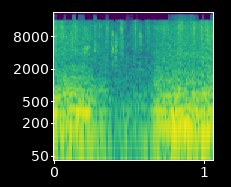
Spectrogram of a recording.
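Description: A wasp buzzing in the fantasy video game Lords of Xulima, a continuous droning hum that dips briefly in the middle and then swells again, steady and close with no talk over it.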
